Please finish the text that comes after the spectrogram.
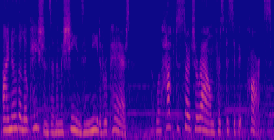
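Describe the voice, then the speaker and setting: A woman plays a brisk, self-assured engineer from a fantasy clockwork city. Her voice sits at a middle pitch and she explains things with precise, technical confidence, as in video game quest dialogue. Soft music plays underneath. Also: close to an everyday voice. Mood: confident, explanatory.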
